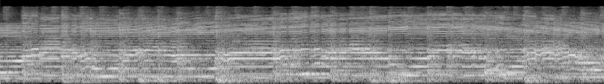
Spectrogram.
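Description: Instrumental Albanian folk music played live on a Korg keyboard: a lead melody of held notes over a steady accompaniment with a beat.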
